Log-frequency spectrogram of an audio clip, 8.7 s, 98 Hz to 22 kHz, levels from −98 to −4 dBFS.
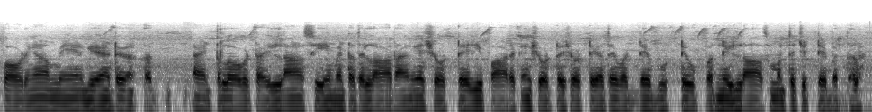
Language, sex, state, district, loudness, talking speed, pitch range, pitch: Punjabi, male, Punjab, Fazilka, -14 LUFS, 165 wpm, 95-100 Hz, 95 Hz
